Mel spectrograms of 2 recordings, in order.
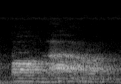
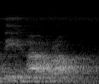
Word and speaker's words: tahara: Tahta dzalikal jins wa taharatu bi fathit ta lughatan an-nadhafatu. Adapun taharah bersuci bi fathit ta, ta-nya dibaca fathah, tahara, jangan tihara, jangan tuhara.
